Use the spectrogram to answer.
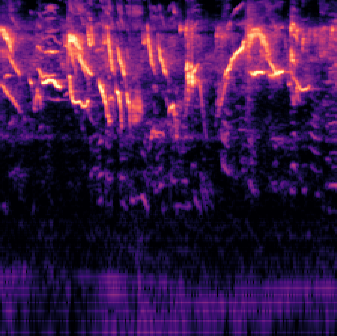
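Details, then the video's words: Loud oriental magpie-robin song during training: fluid whistled phrases, fast downslurred chirps and rising sweeps, over a low hum. "latihan burung kacer"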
